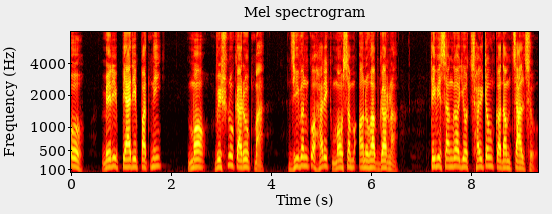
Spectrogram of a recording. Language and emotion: Nepali, neutral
